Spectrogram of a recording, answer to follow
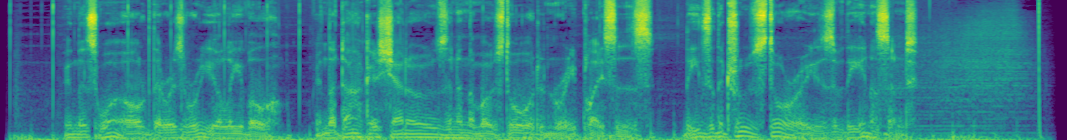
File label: AU English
